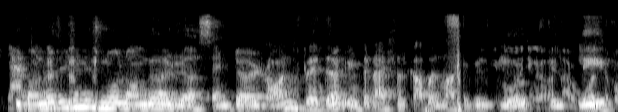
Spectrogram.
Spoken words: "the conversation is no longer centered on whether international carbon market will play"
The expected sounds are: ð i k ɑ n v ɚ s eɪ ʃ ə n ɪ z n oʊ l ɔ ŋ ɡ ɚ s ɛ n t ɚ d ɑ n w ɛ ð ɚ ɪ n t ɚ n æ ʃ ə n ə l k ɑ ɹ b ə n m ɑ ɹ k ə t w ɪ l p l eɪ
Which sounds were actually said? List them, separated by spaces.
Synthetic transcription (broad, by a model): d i k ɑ n v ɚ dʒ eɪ ʃ ə n ɪ z n oʊ l ɔ ŋ ɡ ɚ s ɛ n t ɚ d ɑ n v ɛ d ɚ ɪ n t ɚ n æ ʃ ə n ə l k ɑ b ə l m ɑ ɹ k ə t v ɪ l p l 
